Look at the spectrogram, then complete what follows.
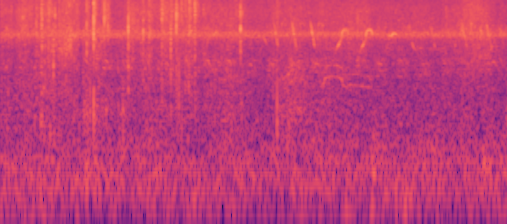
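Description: Quiet outdoor ambience: a steady high-pitched hum, a few faint bird chirps about three seconds in, and scattered light clicks and rustles.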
